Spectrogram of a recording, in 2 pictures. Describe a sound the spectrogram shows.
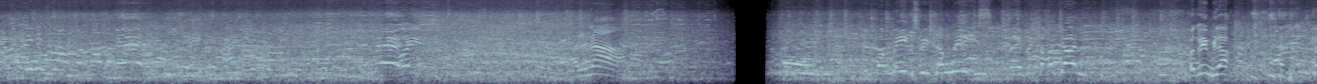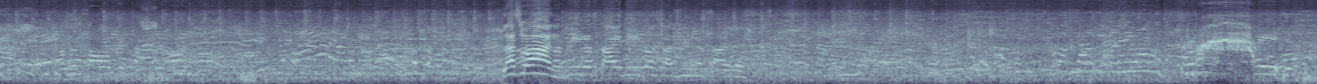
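A crowd of young people chatters and laughs around.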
